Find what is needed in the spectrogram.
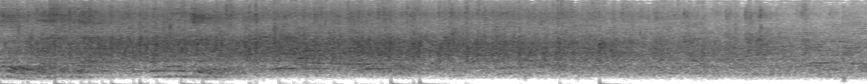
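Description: Crowd in a gymnasium applauding, steady clapping that eases off a little toward the end.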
